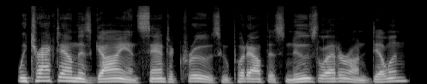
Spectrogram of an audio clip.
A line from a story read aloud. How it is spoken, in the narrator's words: Jobs said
